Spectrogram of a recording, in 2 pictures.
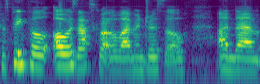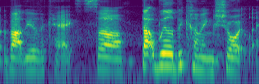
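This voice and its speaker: In a Lancashire accent, a woman speaks at medium pitch with ordinary pitch variation and a bright, sharp tone. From northern England, Blackburn, Lancashire. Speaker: narrowboat cafe owner and vlogger. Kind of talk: casual Q&A chat.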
